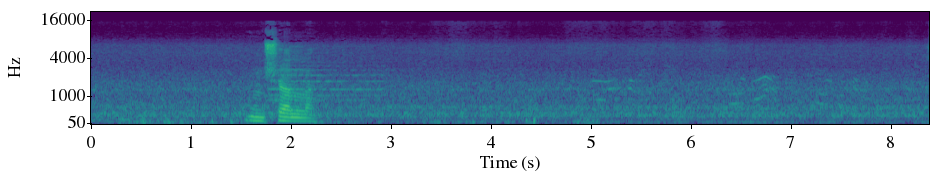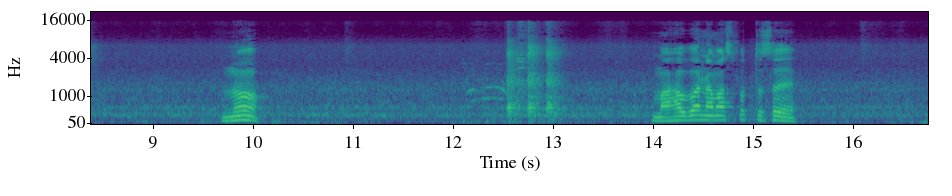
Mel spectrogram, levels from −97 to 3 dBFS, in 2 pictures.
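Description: No technical faults can be heard anywhere in the clip.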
